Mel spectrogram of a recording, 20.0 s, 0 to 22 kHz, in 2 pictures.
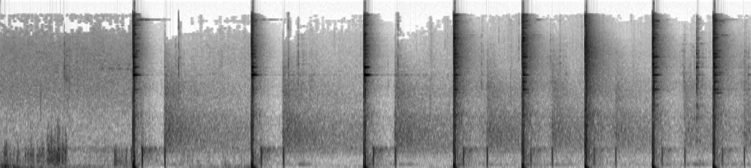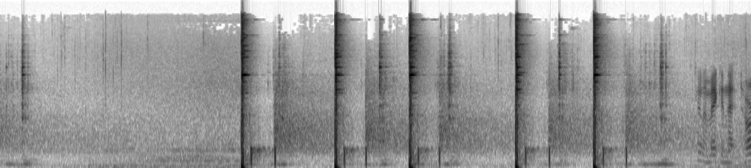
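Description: A Beretta M9A3 pistol fires steady strings of shots that ring loudly off steel targets outdoors, each bang followed by a bright metallic clang. Two long, evenly paced volleys are separated by a brief pause.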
